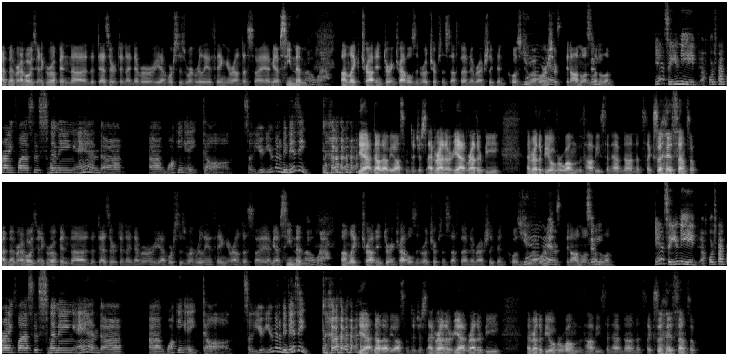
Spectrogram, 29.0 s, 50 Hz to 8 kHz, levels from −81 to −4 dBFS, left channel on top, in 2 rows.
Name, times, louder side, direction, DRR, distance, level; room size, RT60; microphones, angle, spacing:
voice 1, 0.0-11.0 11.4-12.2 21.6-28.3, left 4 dB, 45° left, 0.5 m, -34 dB
voice 2, 6.0-6.5 10.3-11.2 11.7-12.0 13.1-16.9 17.4-19.1 19.3-20.6 20.9-21.7, right 3 dB, 55° right, 0.9 m, -39 dB
3.3 x 2.1 x 3.1 m
head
